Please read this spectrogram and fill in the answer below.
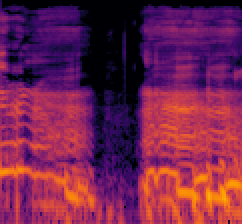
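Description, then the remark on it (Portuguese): A voice imitates a distressed dolphin from a Mega Drive video game, making two wavering, whining cries with sliding pitch, separated by a brief pause. The cries are fairly loud, with no other sounds. “Era, o que o … estava a fazer, falar, fazer, o jogo era basicamente isso.”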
